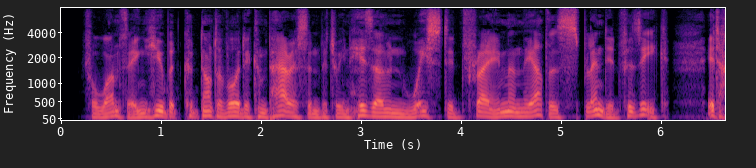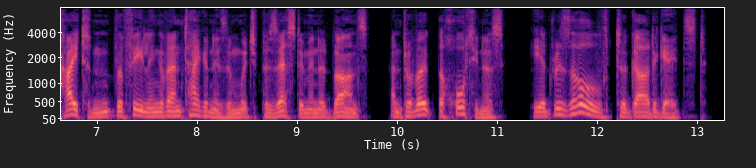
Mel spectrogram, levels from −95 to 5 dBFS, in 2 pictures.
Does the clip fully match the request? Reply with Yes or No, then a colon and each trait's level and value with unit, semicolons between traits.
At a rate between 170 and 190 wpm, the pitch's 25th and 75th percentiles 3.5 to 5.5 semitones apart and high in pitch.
No: average, 180 wpm; average, 4.5 semitones; low, 105 Hz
